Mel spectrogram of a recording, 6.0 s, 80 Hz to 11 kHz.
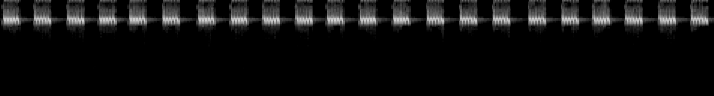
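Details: ['Repeated piercing chirps of a male cricket, some 22 quick pulses over six seconds at an even tempo, each carrying a thin upper overtone, in an otherwise quiet background.']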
